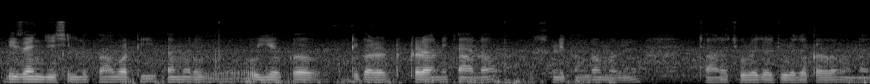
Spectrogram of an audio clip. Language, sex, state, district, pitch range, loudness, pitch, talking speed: Telugu, male, Telangana, Nalgonda, 110-115 Hz, -31 LUFS, 110 Hz, 95 wpm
